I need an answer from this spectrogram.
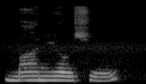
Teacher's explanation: there's a syllabic nasal which has lost its vowel. It's romanized as n or occasionally m.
